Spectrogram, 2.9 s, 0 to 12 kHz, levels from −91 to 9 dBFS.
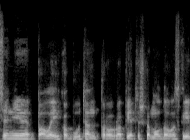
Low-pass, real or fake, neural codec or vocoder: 10.8 kHz; real; none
